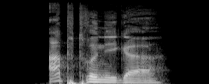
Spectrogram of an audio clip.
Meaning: inflection of abtrünnig: 1. strong/mixed nominative masculine singular 2. strong genitive/dative feminine singular 3. strong genitive plural
- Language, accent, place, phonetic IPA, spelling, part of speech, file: German, Germany, Berlin, [ˈaptʁʏnɪɡɐ], abtrünniger, adjective, De-abtrünniger.ogg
